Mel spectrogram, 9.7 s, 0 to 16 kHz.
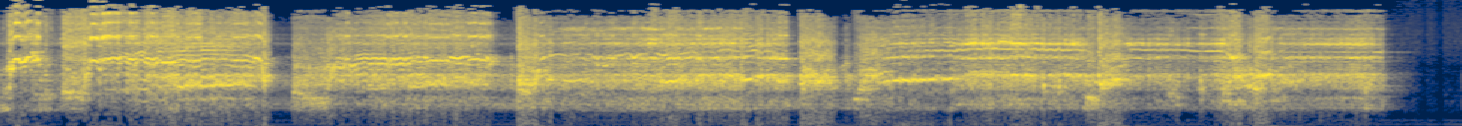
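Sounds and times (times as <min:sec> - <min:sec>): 
12-volt pig squealing novelty car horn: 0:00.0 - 0:09.4.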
